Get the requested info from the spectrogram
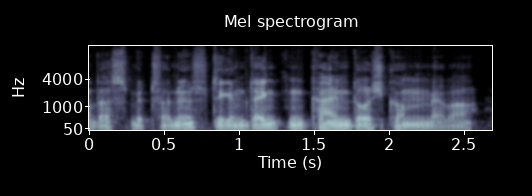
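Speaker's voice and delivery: usual speaking voice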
